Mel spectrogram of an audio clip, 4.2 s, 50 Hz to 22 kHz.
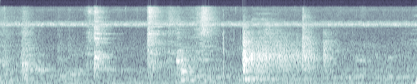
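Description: A steel spanner clicking and scraping faintly on the flange bolts of a JCB 3DX axle housing as they are loosened, a few light metal ticks then a short scrape about two and a half seconds in. A steady high-pitched tone sits underneath.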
